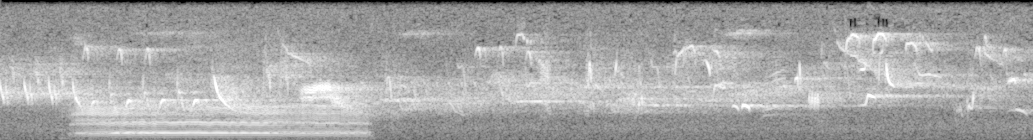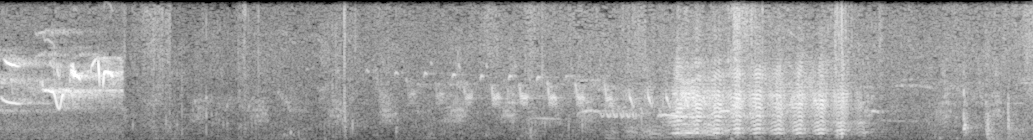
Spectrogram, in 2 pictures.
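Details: Young lambs grazing in a green forest: a long, tremulous bleat opens, followed by high bird twittering and rustling, then a second, shorter shaky bleat near the end.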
